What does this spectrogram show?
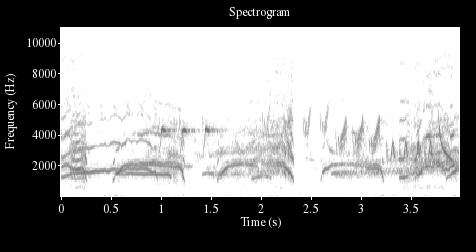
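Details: A falcon nest in the Barycz Valley, Poland, at feeding: continuous overlapping arched wailing calls, one short pause midway, then quick rising-and-falling squeaks.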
